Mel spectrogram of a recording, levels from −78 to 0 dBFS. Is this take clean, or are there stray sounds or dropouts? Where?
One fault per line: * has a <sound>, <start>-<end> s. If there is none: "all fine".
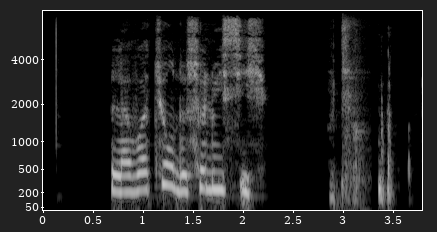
* has a sneeze, 2.8-3.3 s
